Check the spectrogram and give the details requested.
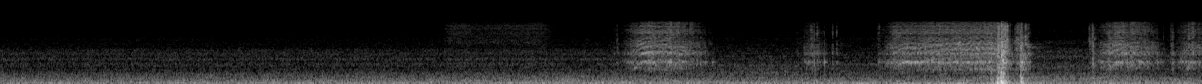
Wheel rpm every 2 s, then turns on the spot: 0, 0, 0, 20, 50, 50.
10-12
